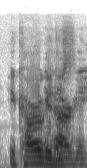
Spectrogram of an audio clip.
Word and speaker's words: Ikaruga: is it Ikaruga? Is that how you say it? Ikaruga, Yeah.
